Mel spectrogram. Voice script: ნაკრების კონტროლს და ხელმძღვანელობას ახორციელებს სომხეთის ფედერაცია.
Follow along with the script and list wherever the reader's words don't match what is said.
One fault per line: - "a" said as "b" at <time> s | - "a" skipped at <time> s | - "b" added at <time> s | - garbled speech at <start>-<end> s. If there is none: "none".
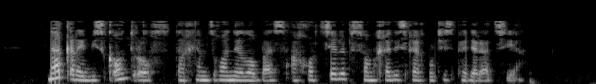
- "ფეხბურთის" added at 4.1 s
